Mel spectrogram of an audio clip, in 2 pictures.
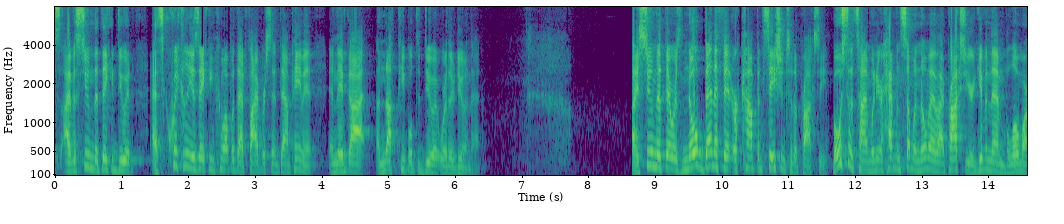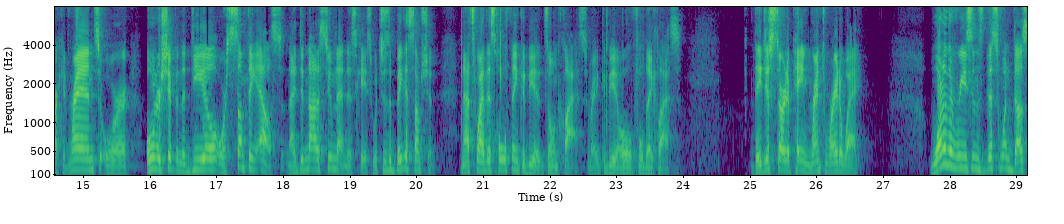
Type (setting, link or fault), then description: setting, live audience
